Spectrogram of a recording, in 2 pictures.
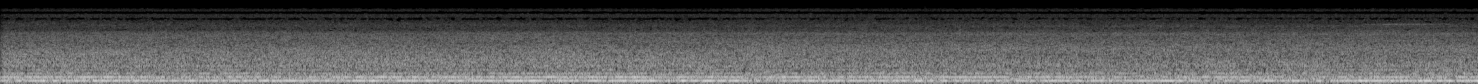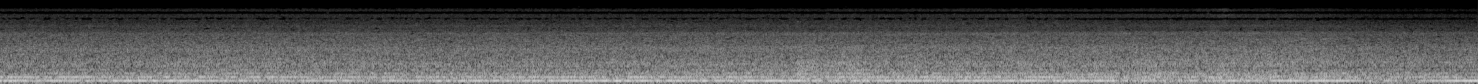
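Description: Steady hum inside a Kawasaki R211A New York City subway car: a constant droning tone over a hiss of air from its ventilation and onboard electrical equipment, with the pitch not changing, as when the train stands at a station.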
